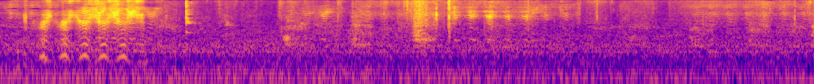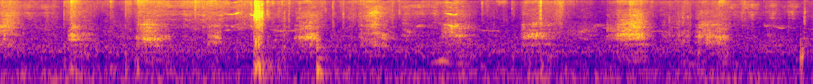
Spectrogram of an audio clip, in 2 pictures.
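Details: A Nigerian Dwarf goat at play time gives a brief, wavering bleat, followed by scattered clicks and knocks.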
